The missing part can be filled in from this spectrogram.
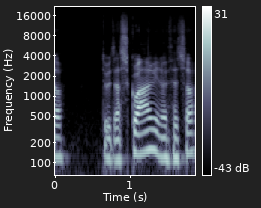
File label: "sgwaar", Welsh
